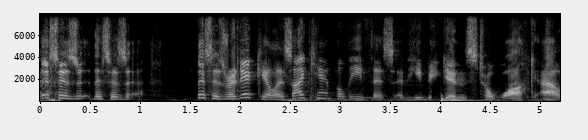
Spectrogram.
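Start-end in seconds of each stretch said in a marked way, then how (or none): 0.0-3.5 frog creature character voice, pitched up. Game master voicing a frog who hops down from his throne, frog voice. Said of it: "You see the frog goes".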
